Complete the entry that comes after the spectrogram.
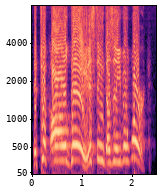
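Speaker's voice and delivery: a lightly played worn-out complaint; frustrated complaint. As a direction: grumble that the saw failed him. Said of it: "He's like".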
